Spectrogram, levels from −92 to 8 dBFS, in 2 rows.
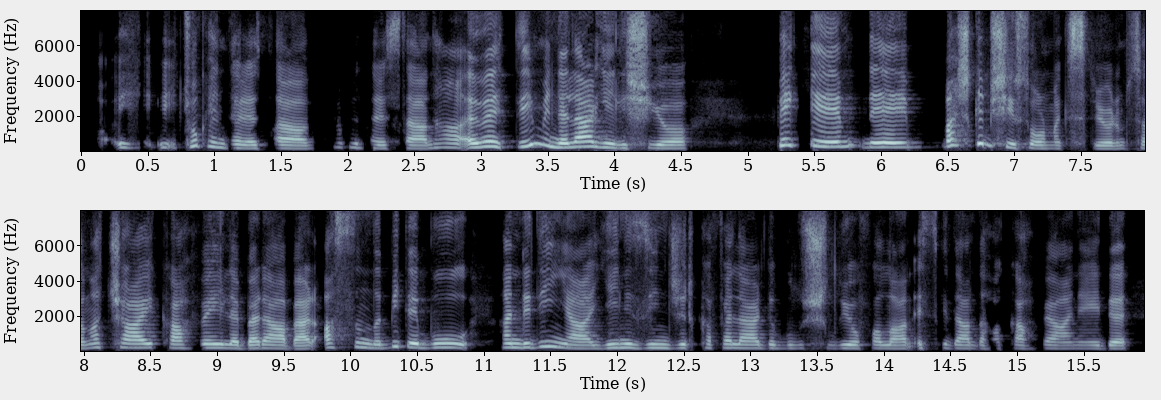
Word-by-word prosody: A - - -21
ih 220 -2 -10
i 230 - -10
Çok 315 +1 -5
enteresan, 190 -7 -1 0.2
çok 235 -1 -22
enteresan. 185 -4 -3
Ha, 225 +1 -3
evet, 270 +3 +5
değil 315 +9 +3
mi? 345 - +1
Neler 270 +5 +7
gelişiyor? 195 -5 +1 0.7
Peki, 320 -4 +3
eee, - - +6 0.2
başka 355 +8 +4
bir 390 - -6
şey 225 -9 +2
sormak 180 -4 -3
istiyorum 170 0 -1
sana 200 +7 -5
çay, 220 -2 +2
kahveyle 205 -1 -1
beraber 185 -3 +2
aslında 220 -3 -4
bir 285 - -5
de 455 -1 +4
bu, 450 -2 0 0.2
hani, 230 -1 0
dedin 275 +5 -1
ya, 185 -5 0
"yeni 205 +4 -2
zincir 205 0 -4
kafelerde 195 -2 -5
buluşuluyor" 185 0 -4
falan, 185 -1 -5
eskiden 185 -3 -7
daha 175 -1 -14
kahvehaneydi. 175 -1 -6
205 Hz, 145 wpm, -23 LUFS, 185-240 Hz, 0.7 s, Neler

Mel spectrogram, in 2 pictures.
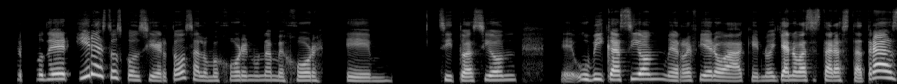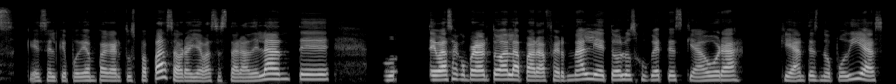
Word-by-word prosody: de - - -11
poder 240 +2 +4
ir 350 +10 +4
a 445 - +6
estos 315 -6 -2
conciertos, 205 - -3
a 210 - -1
lo 185 - -4
mejor 195 +2 -5
en 200 0 -4
una 200 0 -4
mejor, 185 0 -3 0.2
em, 165 -2 -5 0.5
situación, 200 +2 0 0.5
eh, 460 0 -7
ubicación 240 - +3
me 190 -3 0
refiero, 185 +1 +1
a 165 -1 +3
que 175 0 -8
no 180 +1 -5
ya 190 +2 +5
no 200 - +2
vas 195 0 +4
a - - -10
estar 195 -1 +2
hasta 185 0 -1
atrás, 305 -4 +6
que - - -11
es 170 - -12
el 175 -1 -5
que 175 - -7
podían 180 +1 -5
pagar 180 -2 -2
tus 185 +1 -11
papás. 290 - 0
Ahora 170 0 -1
ya 170 -1 -4
vas 170 +2 -6
a - - -11
estar 165 -2 -5
adelante, 230 +5 +1 0.5
o 200 0 -5 0.3
te 210 - +3
vas 215 +2 +5
a 250 - -3
comprar 220 -1 +3
toda 225 0 +3
la 215 -2 +3
parafernalia 200 +5 0
y - - -4
todos 210 +1 -2
los 220 -1 -3
juguetes 210 0 -6
que 195 -4 -7
ahora 200 +3 0 0.4
que 185 -4 -3
antes 190 +3 -4
no 180 -2 -7
podías. 200 +1 -2
200 Hz, 200 wpm, -22 LUFS, 185-225 Hz, 0.5 s, a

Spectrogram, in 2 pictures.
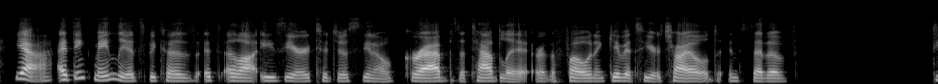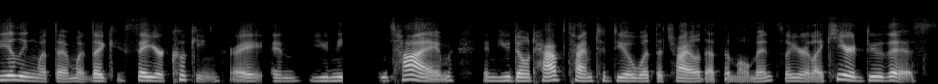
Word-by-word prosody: Yeah, 250 -8 +5
I 220 - +5
think 290 +7 -4
mainly 195 -3 0
it's 160 - -4
because 165 -2 -3
it's 180 0 -4
a 175 - 0
lot 155 -1 +4
easier 165 -3 -2
to 165 - -8
just, 150 0 -9
you 160 - -4
know, 140 0 -7
grab 155 +2 +6
the - - -8
tablet, 155 -5 0
or 145 - -3
the - - -9
phone, 150 -2 +1
and 145 +1 -9
give 170 -1 0
it 160 - 0
to 165 - -6
your 145 - -3
child 145 -4 +2
instead 155 -1 -4
of 145 -1 -1 1.4
dealing 200 -4 +2
with 145 0 -7
them 140 -1 -3
with 145 -1 -7
like, 160 -2 0
say 180 +1 +2
you're 165 -2 +3
cooking, 205 -2 -7
right, 155 - -2
and 155 0 -9
you 165 0 -5
need 170 +1 -3 0.3
some 335 0 -7
time, 185 - +4 0.3
and 170 -1 -8
you 175 +2 -3
don't 165 -3 +1
have 200 +3 +4
time 170 -3 +1
to - - -11
deal 155 -1 -1
with 150 +1 -2
the 150 - -6
child 145 -1 +1
at - - -4
the - - -5
moment, 160 +7 -6
so, 155 - -6
you're 155 -1 -2
like, - - -4
here, 220 -5 +4
do 180 +2 0
this, 180 +1 -1
160 Hz, 195 wpm, -23 LUFS, 150-180 Hz, 1.4 s, grab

